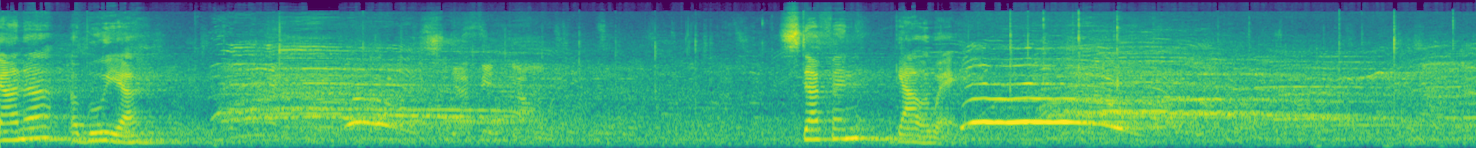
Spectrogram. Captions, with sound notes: Breonna Abuya. (students cheering) Stephan Galloway. (students cheering)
